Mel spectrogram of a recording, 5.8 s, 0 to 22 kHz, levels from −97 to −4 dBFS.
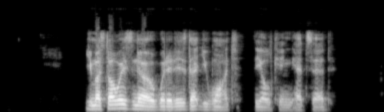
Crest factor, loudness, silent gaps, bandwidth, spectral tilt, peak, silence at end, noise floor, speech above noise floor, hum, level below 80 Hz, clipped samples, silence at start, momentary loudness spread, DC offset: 18 dB; -16 LUFS; 3.68-3.79 s; 8.4 kHz; -5 dB/octave; 0 dBFS; 0.9 s; -67 dBFS; 52 dB; none; -58 dBFS; under 0.1%; 1.3 s; 16 LU; under 0.1%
